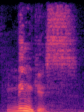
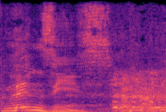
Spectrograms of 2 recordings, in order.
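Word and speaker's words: Menzies: His name is Mingus. Mingus. Yes. Gos. Yeah. Ming. Yeah. But it's pronounced it's it's spelled M E N Z I S.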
